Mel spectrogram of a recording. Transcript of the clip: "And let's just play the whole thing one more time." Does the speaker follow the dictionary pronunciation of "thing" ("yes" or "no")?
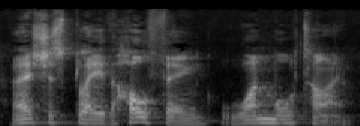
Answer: yes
